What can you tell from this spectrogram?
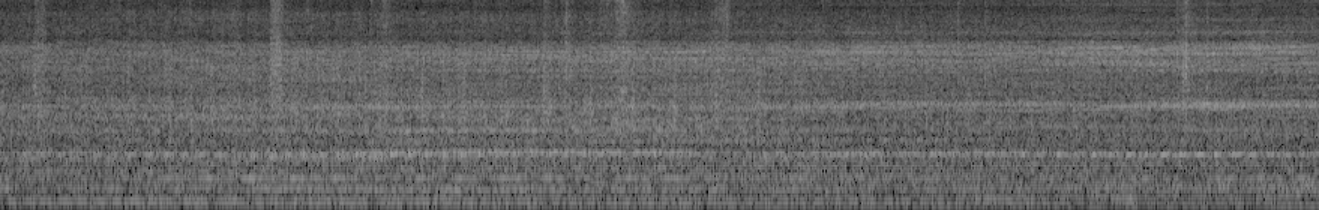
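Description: Kearney & Trecker Rotary Head D milling machine running, a steady mechanical hum from its motor and gearing with a few constant tones.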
